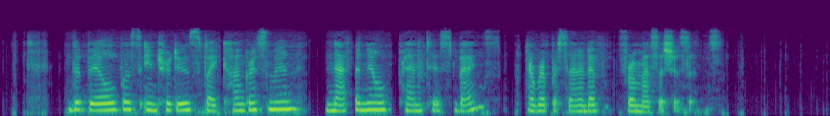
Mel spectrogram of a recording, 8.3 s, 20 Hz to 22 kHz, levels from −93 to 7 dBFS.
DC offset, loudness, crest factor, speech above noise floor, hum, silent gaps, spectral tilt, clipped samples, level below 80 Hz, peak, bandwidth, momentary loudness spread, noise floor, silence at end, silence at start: under 0.1%; -16 LUFS; 14 dB; 50 dB; none; none; -5.5 dB/octave; under 0.1%; -56 dBFS; -2 dBFS; 7.6 kHz; 13 LU; -65 dBFS; 1.15 s; 0.25 s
